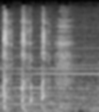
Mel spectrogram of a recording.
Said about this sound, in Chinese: 咳嗽了一会儿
